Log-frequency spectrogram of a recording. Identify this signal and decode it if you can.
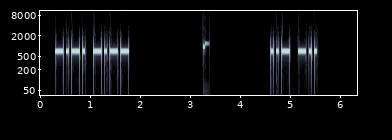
Morse code, heard as a keyed tone, about 22 wpm, 700 Hz. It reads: CY UD
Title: Top Two Letter Combinations in Words 22wpm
